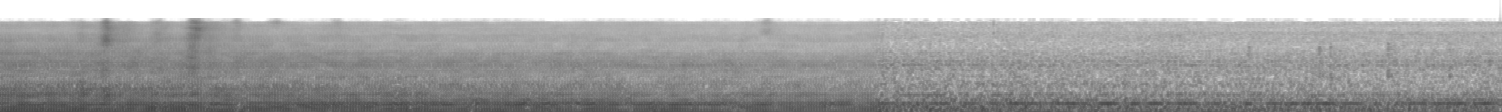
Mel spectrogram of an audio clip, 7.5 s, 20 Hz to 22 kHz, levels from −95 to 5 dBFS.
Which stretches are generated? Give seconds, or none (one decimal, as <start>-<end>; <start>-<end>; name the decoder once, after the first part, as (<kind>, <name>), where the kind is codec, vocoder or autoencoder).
0.0-4.4 (vocoder, Vocos)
